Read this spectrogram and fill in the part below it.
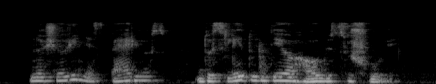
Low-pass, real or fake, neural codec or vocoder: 7.2 kHz; real; none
